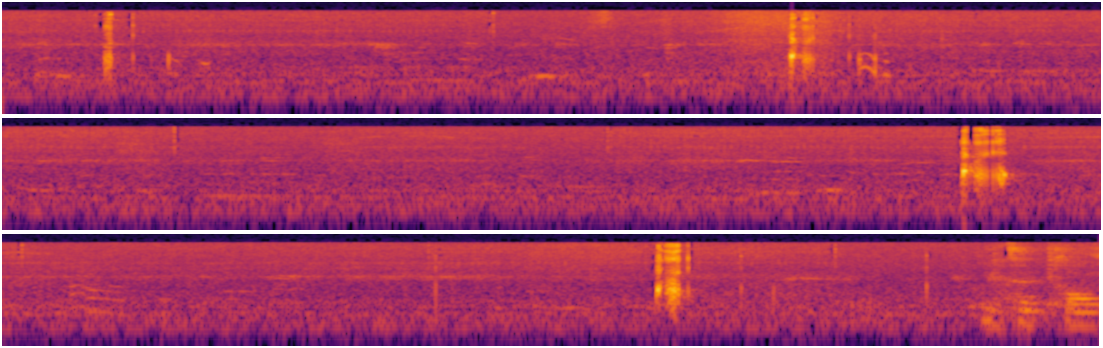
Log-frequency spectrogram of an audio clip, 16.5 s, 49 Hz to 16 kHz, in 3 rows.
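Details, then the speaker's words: A 1-day-old newborn girl in hospital having her first hiccups: three brief sharp hiccup sounds spaced several seconds apart against faint room noise. "She has the hiccups. Her first hiccups."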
